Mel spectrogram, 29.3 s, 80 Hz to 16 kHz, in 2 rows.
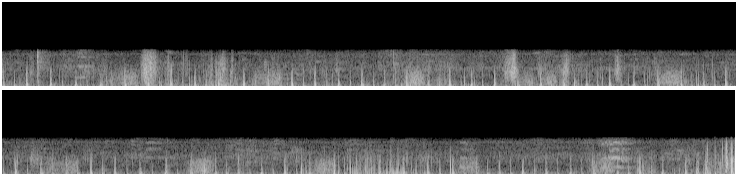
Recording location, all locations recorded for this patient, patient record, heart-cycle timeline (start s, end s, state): mitral valve (MV)
aortic valve (AV)+mitral valve (MV)
#Age: Child
#Sex: Female
#Height: 103.0 cm
#Weight: 19.1 kg
#Pregnancy status: False
#Murmur: Absent
#Murmur locations: nan
#Most audible location: nan
#Systolic murmur timing: nan
#Systolic murmur shape: nan
#Systolic murmur grading: nan
#Systolic murmur pitch: nan
#Systolic murmur quality: nan
#Diastolic murmur timing: nan
#Diastolic murmur shape: nan
#Diastolic murmur grading: nan
#Diastolic murmur pitch: nan
#Diastolic murmur quality: nan
#Outcome: Normal
#Campaign: 2014 screening campaign
0.10	0.22	systole
0.22	0.32	S2
0.32	0.46	diastole
0.46	0.58	S1
0.58	0.70	systole
0.70	0.78	S2
0.78	0.94	diastole
0.94	1.06	S1
1.06	1.18	systole
1.18	1.26	S2
1.26	1.44	diastole
1.44	1.56	S1
1.56	1.68	systole
1.68	1.76	S2
1.76	1.94	diastole
1.94	2.06	S1
2.06	2.18	systole
2.18	2.26	S2
2.26	2.44	diastole
2.44	2.54	S1
2.54	2.64	systole
2.64	2.74	S2
2.74	2.88	diastole
2.88	3.02	S1
3.02	3.14	systole
3.14	3.22	S2
3.22	3.34	diastole
3.34	3.46	S1
3.46	3.60	systole
3.60	3.68	S2
3.68	3.86	diastole
3.86	3.94	S1
3.94	4.06	systole
4.06	4.14	S2
4.14	4.32	diastole
4.32	4.48	S1
4.48	4.58	systole
4.58	4.66	S2
4.66	4.82	diastole
4.82	4.92	S1
4.92	5.04	systole
5.04	5.14	S2
5.14	5.30	diastole
5.30	5.42	S1
5.42	5.52	systole
5.52	5.62	S2
5.62	5.78	diastole
5.78	5.88	S1
5.88	6.00	systole
6.00	6.10	S2
6.10	6.24	diastole
6.24	6.34	S1
6.34	6.46	systole
6.46	6.56	S2
6.56	6.70	diastole
6.70	6.82	S1
6.82	6.94	systole
6.94	7.02	S2
7.02	7.18	diastole
7.18	7.28	S1
7.28	7.44	systole
7.44	7.50	S2
7.50	7.64	diastole
7.64	7.72	S1
7.72	7.86	systole
7.86	7.94	S2
7.94	8.10	diastole
8.10	8.26	S1
8.26	8.30	systole
8.30	8.38	S2
8.38	8.50	diastole
8.50	8.60	S1
8.60	8.72	systole
8.72	8.80	S2
8.80	8.92	diastole
8.92	9.04	S1
9.04	9.18	systole
9.18	9.24	S2
9.24	9.36	diastole
9.36	9.46	S1
9.46	9.60	systole
9.60	9.66	S2
9.66	9.82	diastole
9.82	9.92	S1
9.92	10.04	systole
10.04	10.12	S2
10.12	10.28	diastole
10.28	10.40	S1
10.40	10.52	systole
10.52	10.64	S2
10.64	10.74	diastole
10.74	10.86	S1
10.86	10.96	systole
10.96	11.06	S2
11.06	11.20	diastole
11.20	11.32	S1
11.32	11.44	systole
11.44	11.52	S2
11.52	11.66	diastole
11.66	11.78	S1
11.78	11.90	systole
11.90	11.98	S2
11.98	12.12	diastole
12.12	12.24	S1
12.24	12.36	systole
12.36	12.44	S2
12.44	12.60	diastole
12.60	12.70	S1
12.70	12.84	systole
12.84	12.94	S2
12.94	13.10	diastole
13.10	13.20	S1
13.20	13.30	systole
13.30	13.40	S2
13.40	13.54	diastole
13.54	13.66	S1
13.66	13.78	systole
13.78	13.86	S2
13.86	14.00	diastole
14.00	14.10	S1
14.10	14.22	systole
14.22	14.30	S2
14.30	14.46	diastole
14.46	14.56	S1
14.56	14.68	systole
14.68	14.76	S2
14.76	14.92	diastole
14.92	15.04	S1
15.04	15.18	systole
15.18	15.24	S2
15.24	15.44	diastole
15.44	15.54	S1
15.54	15.68	systole
15.68	15.76	S2
15.76	15.94	diastole
15.94	16.04	S1
16.04	16.16	systole
16.16	16.26	S2
16.26	16.44	diastole
16.44	16.54	S1
16.54	16.66	systole
16.66	16.76	S2
16.76	16.92	diastole
16.92	17.02	S1
17.02	17.16	systole
17.16	17.24	S2
17.24	17.42	diastole
17.42	17.52	S1
17.52	17.66	systole
17.66	17.74	S2
17.74	17.92	diastole
17.92	18.04	S1
18.04	18.18	systole
18.18	18.26	S2
18.26	18.44	diastole
18.44	18.54	S1
18.54	18.68	systole
18.68	18.80	S2
18.80	18.92	diastole
18.92	19.02	S1
19.02	19.14	systole
19.14	19.24	S2
19.24	19.38	diastole
19.38	19.48	S1
19.48	19.60	systole
19.60	19.68	S2
19.68	19.84	diastole
19.84	19.94	S1
19.94	20.08	systole
20.08	20.16	S2
20.16	20.32	diastole
20.32	20.42	S1
20.42	20.78	systole
20.78	20.84	S2
20.84	20.88	diastole
20.88	20.90	S1
20.90	21.04	systole
21.04	21.14	S2
21.14	21.28	diastole
21.28	21.40	S1
21.40	21.52	systole
21.52	21.58	S2
21.58	21.72	diastole
21.72	21.84	S1
21.84	21.96	systole
21.96	22.06	S2
22.06	22.28	diastole
22.28	22.32	S1
22.32	22.42	systole
22.42	22.52	S2
22.52	22.54	diastole
22.54	22.56	S1
22.56	22.68	systole
22.68	22.80	S2
22.80	23.16	diastole
23.16	23.28	S1
23.28	23.42	systole
23.42	23.50	S2
23.50	23.66	diastole
23.66	23.78	S1
23.78	23.90	systole
23.90	24.00	S2
24.00	24.14	diastole
24.14	24.26	S1
24.26	24.36	systole
24.36	24.46	S2
24.46	24.60	diastole
24.60	24.70	S1
24.70	24.82	systole
24.82	24.92	S2
24.92	25.06	diastole
25.06	25.18	S1
25.18	25.30	systole
25.30	25.38	S2
25.38	25.54	diastole
25.54	25.64	S1
25.64	25.76	systole
25.76	25.86	S2
25.86	26.02	diastole
26.02	26.12	S1
26.12	26.26	systole
26.26	26.34	S2
26.34	26.50	diastole
26.50	26.62	S1
26.62	26.72	systole
26.72	26.82	S2
26.82	26.96	diastole
26.96	27.08	S1
27.08	27.18	systole
27.18	27.28	S2
27.28	27.40	diastole
27.40	27.52	S1
27.52	27.64	systole
27.64	27.72	S2
27.72	27.88	diastole
27.88	27.96	S1
27.96	28.12	systole
28.12	28.18	S2
28.18	28.34	diastole
28.34	28.42	S1
28.42	28.56	systole
28.56	28.64	S2
28.64	28.92	diastole
28.92	29.00	S1
29.00	29.24	systole
29.24	29.26	S2
29.26	29.28	diastole
29.28	29.34	S1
